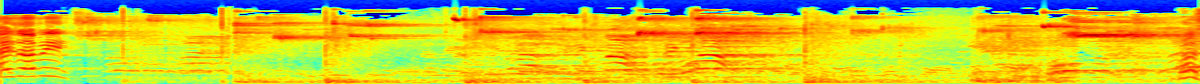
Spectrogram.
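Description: Pickup basketball game in a reverberant gym: players calling out to each other, with a basketball bouncing on the hardwood floor.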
